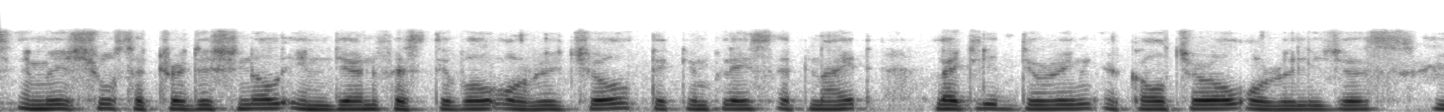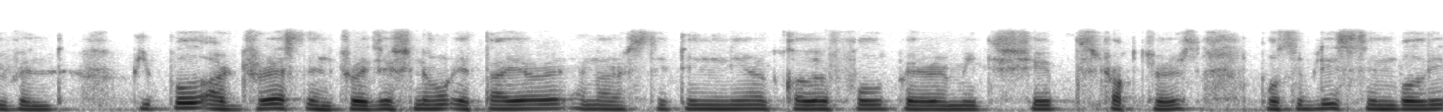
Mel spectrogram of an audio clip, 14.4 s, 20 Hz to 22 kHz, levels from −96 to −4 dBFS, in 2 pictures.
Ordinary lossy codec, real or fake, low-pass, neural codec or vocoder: Opus, 16 kbps; fake; 7.2 kHz; codec, 16 kHz, 8 kbps, FunCodec, trained on LibriTTS, 25 frames a second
